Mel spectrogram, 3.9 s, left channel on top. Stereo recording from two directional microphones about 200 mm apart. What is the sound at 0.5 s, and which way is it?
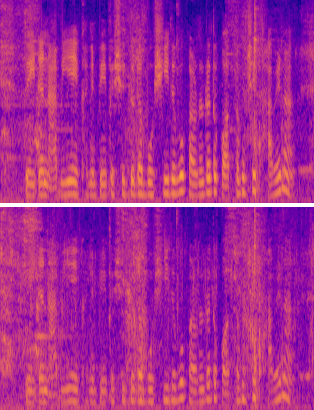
Speech, 15° left (ahead or behind).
